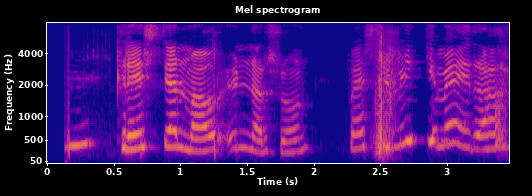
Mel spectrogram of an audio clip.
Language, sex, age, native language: Icelandic, female, 11, Icelandic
